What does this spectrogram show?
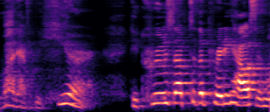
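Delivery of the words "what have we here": low, soft predatory musing; a hungry shark purring to himself; sly shark thinking. Acted. Shark eyes a singing narwhal, low and soft. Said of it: "he thought".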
